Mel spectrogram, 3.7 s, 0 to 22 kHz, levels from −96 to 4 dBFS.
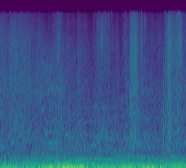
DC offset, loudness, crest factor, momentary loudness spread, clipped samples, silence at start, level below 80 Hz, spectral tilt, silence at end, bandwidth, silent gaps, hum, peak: under 0.1%; -36 LUFS; 14 dB; 9 LU; under 0.1%; 0 s; -30 dBFS; -5 dB/octave; 0 s; 16 kHz; none; none; -14 dBFS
